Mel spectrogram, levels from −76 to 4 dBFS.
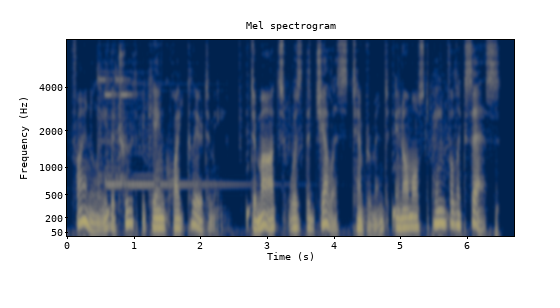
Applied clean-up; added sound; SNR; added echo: none; Doorbell + Water / Splash, splatter; 15 dB; none.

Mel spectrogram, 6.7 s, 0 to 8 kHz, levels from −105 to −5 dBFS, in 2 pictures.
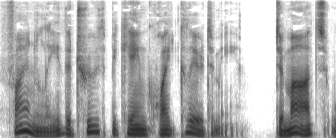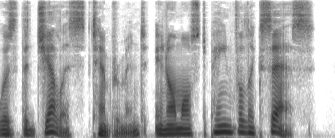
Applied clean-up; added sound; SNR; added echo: none; none; none; none.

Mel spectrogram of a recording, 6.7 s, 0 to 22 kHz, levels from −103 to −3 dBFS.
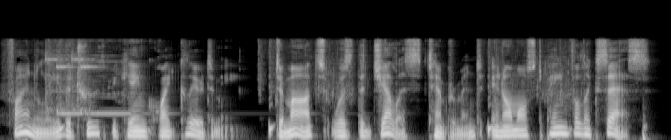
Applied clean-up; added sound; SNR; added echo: classical method log-MMSE.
